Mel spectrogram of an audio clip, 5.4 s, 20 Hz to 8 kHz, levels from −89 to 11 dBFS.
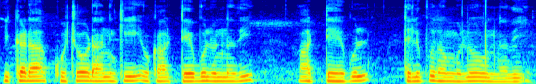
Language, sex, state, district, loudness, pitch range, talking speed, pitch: Telugu, male, Telangana, Hyderabad, -17 LUFS, 140-150 Hz, 110 wpm, 145 Hz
